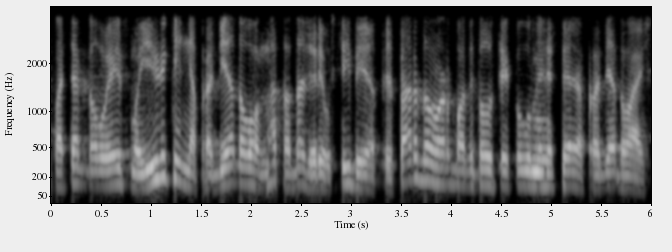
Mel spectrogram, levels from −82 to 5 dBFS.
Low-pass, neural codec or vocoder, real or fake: 3.6 kHz; codec, 16 kHz, 2 kbps, X-Codec, HuBERT features, trained on general audio; fake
